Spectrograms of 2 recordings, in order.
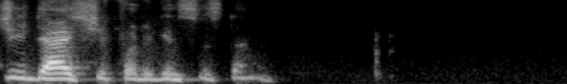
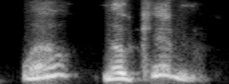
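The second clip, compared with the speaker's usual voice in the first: usual speaking voice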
